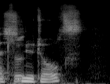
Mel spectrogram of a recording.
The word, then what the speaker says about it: Snootles: And then there is Cy Snootles, or Snooties. No, Snootles.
